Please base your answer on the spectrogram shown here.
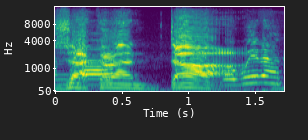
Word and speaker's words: jacaranda: word that migrated into Portuguese so the correct pronunciation is jaara jakaranda jakaranda well we don't call our hakara trees in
